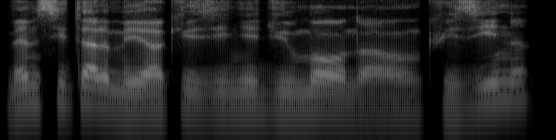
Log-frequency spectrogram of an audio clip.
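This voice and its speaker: A man's voice: on the low side, expressive, normal speed, dark tone, clear, resonant tone, no room sound, clean studio sound. A man with a German accent whose first language is German, a chef telling stories and teasing in casual chat. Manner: teasing, storytelling.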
